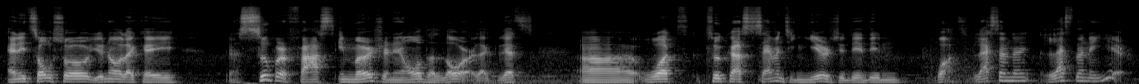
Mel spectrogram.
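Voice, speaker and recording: A man with a fairly low pitch and sharp tone hosts a fan channel live stream, reading viewer comments and answering them in a rambling, hesitant, conversational way.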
